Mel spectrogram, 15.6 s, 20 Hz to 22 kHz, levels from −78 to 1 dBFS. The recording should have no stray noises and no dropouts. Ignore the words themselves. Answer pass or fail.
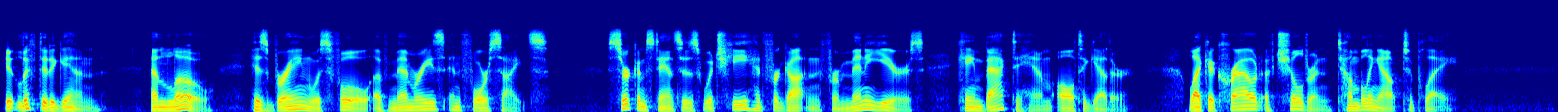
pass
